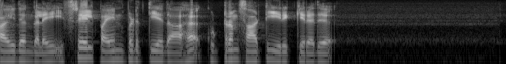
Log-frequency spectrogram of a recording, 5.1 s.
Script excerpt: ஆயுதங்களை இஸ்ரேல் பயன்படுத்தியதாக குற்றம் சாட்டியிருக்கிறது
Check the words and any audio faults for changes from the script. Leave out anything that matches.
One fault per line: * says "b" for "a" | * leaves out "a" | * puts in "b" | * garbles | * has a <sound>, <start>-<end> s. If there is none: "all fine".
all fine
